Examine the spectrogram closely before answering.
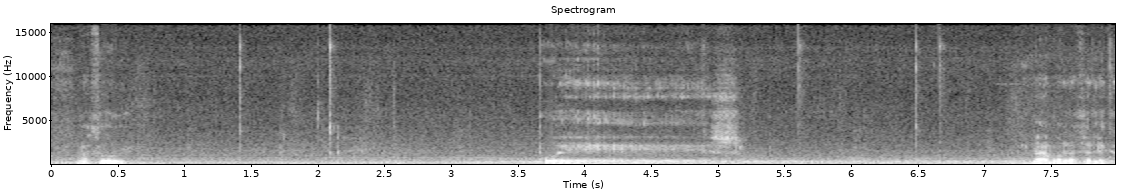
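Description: An older man speaks briefly into a close microphone.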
